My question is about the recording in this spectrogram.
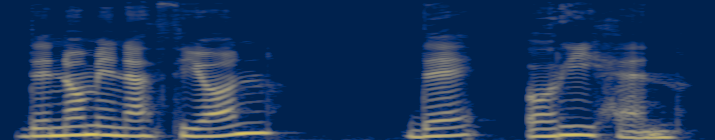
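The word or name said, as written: Denominación de Origen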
